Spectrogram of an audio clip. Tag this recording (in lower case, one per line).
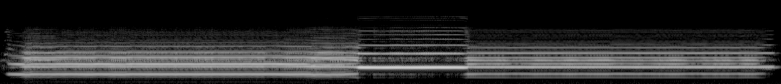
music
woodwind instrument
musical instrument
